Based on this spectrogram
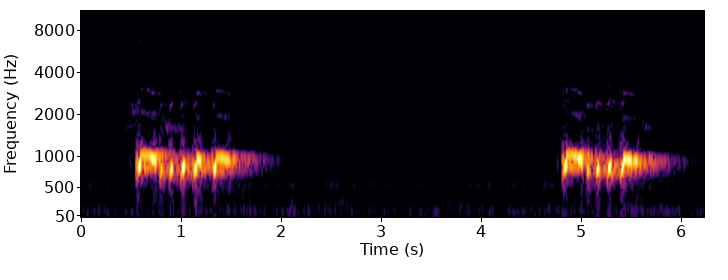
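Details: Zebra dove cooing as a lure, in a thick, loud, clean style: two matching phrases of rapid, rippling notes about four seconds apart, each tapering off at the end.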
